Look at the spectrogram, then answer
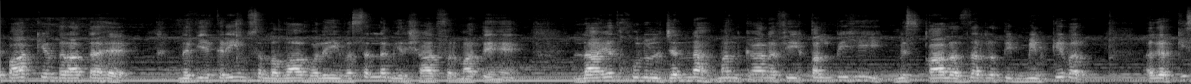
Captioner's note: Arabic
